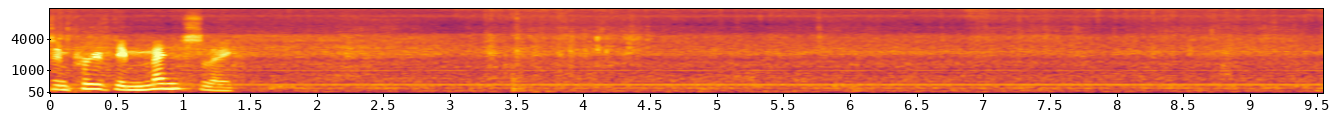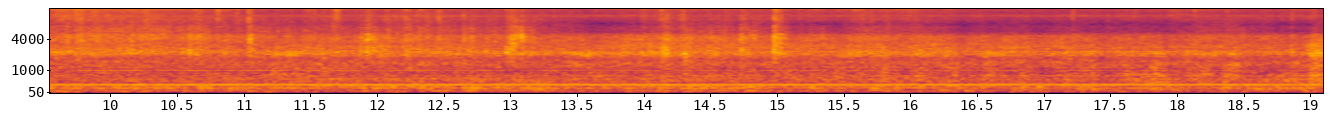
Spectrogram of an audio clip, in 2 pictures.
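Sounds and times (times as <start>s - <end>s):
debris clicking in hose: 3.2s - 4.6s, 8.8s - 13.4s.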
